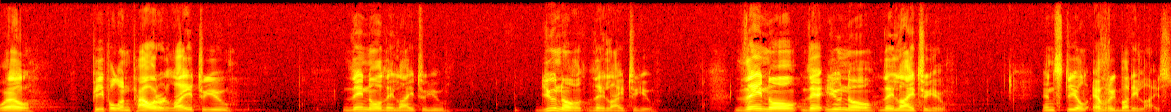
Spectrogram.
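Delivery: put-on Russian accent. Speaker retells what a man said, quoting him in a russian accent. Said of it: "I have to use a Russian accent to do this".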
